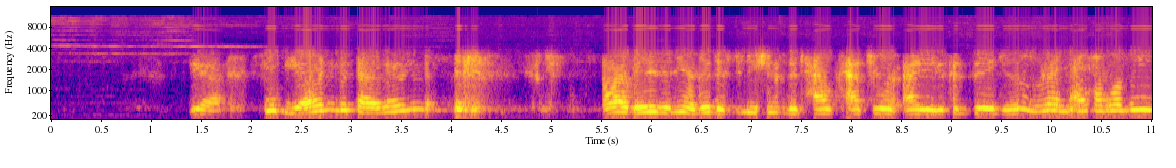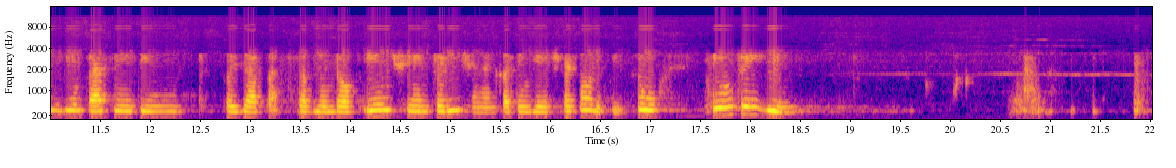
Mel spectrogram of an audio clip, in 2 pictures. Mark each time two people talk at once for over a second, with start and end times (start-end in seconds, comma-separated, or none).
9.6-10.8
